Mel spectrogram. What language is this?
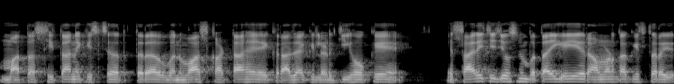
Hindi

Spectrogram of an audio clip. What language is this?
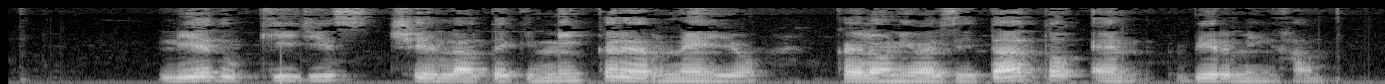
Esperanto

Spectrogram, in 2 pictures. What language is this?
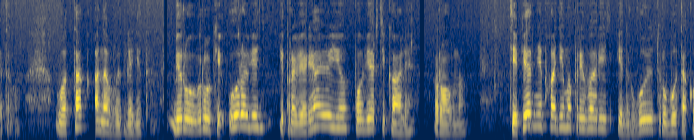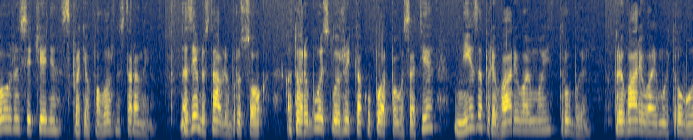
Russian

